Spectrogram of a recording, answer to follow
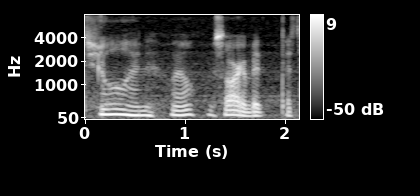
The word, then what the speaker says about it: Sean: Guys, it's not Scene, it's Sean.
